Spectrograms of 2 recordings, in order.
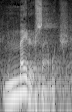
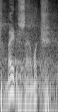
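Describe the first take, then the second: First: Tomato becomes 'mater', ending in an 'er' sound. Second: The first T sound is dropped from tomato. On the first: "the O is replaced with an E R" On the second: "The T is always silent"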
